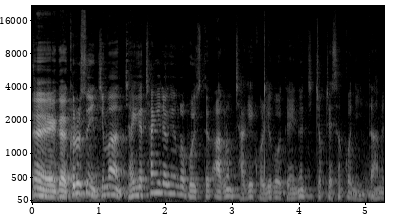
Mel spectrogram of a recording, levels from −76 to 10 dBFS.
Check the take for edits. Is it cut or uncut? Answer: uncut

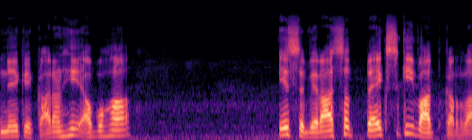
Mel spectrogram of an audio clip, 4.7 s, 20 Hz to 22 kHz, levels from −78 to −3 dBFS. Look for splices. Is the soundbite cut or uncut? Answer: uncut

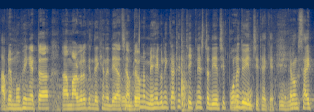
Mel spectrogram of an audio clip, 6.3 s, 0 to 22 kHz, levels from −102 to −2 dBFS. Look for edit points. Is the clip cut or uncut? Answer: cut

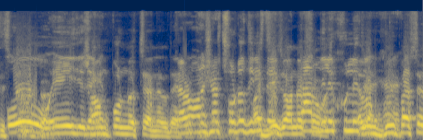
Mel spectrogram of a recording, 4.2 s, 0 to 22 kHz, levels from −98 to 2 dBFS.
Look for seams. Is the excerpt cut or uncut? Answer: uncut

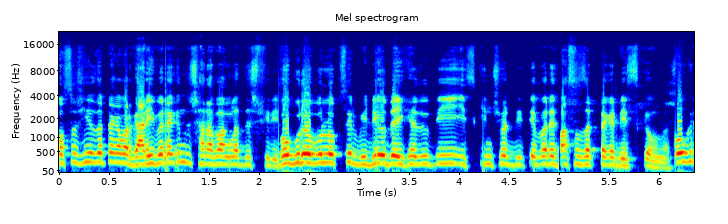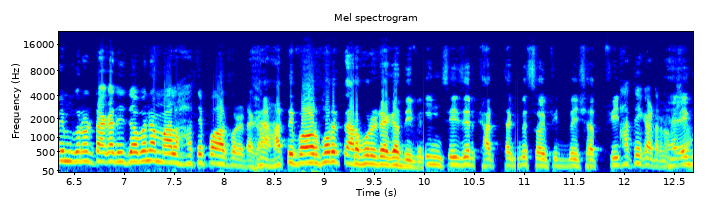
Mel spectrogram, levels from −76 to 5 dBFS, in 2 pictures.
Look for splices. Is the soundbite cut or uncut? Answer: cut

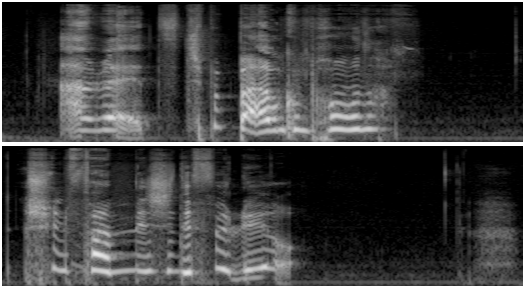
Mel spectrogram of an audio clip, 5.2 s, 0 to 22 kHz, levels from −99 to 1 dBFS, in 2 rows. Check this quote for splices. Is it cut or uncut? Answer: uncut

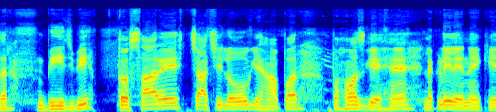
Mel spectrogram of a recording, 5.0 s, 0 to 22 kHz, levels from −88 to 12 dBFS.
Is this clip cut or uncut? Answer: cut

